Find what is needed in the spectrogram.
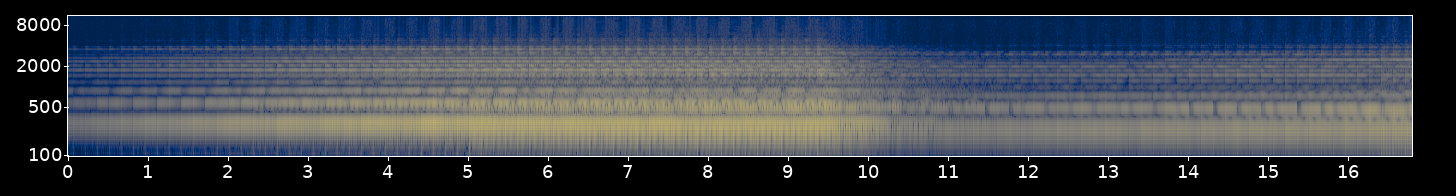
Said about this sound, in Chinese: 我们呢，先来听一段原始记录下的，没有经过太多艺术修正加工的这个 Quantum Music Project 的一个结果。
